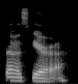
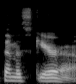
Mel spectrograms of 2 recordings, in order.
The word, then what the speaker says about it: Themyscira: It's more like it sounds like more like a Q sound, kind of Themyscira, like Kira. Themyscira, okay.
